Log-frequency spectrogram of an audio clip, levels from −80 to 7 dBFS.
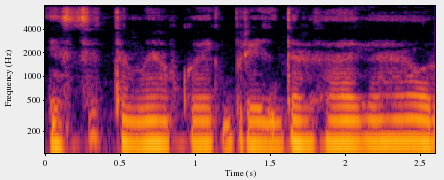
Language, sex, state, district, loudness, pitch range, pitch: Hindi, female, Haryana, Charkhi Dadri, -15 LUFS, 135-140 Hz, 135 Hz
